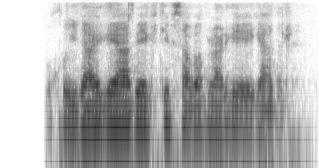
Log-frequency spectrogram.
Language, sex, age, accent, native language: Uzbek, male, 12-17, Toshkent viloyati, Uzbek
